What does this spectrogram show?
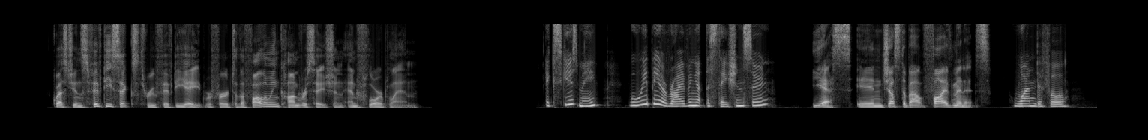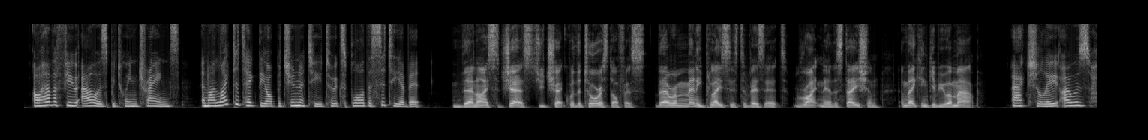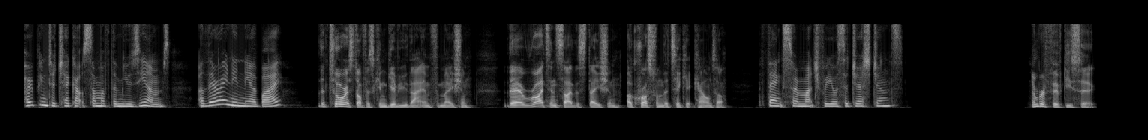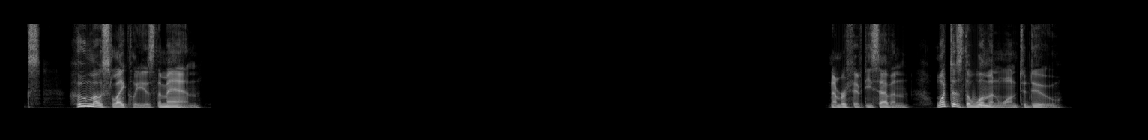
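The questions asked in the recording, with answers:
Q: What does the woman want to do?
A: Explore the city and visit museums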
